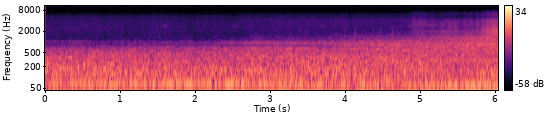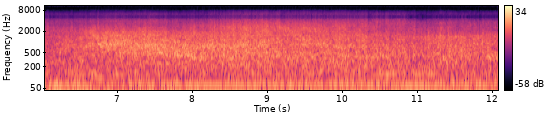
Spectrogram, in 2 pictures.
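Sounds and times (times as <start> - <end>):
flyer vehicle: 0.1 - 12.0.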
